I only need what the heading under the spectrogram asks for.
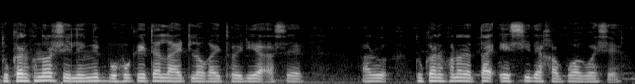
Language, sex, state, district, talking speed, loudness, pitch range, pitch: Assamese, male, Assam, Sonitpur, 140 wpm, -20 LUFS, 140-160 Hz, 150 Hz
